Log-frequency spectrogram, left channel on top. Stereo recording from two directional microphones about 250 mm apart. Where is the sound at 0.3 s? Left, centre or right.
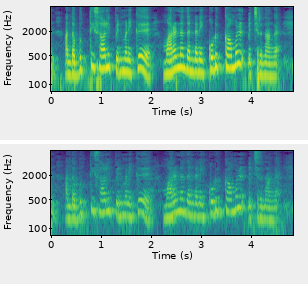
Left.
